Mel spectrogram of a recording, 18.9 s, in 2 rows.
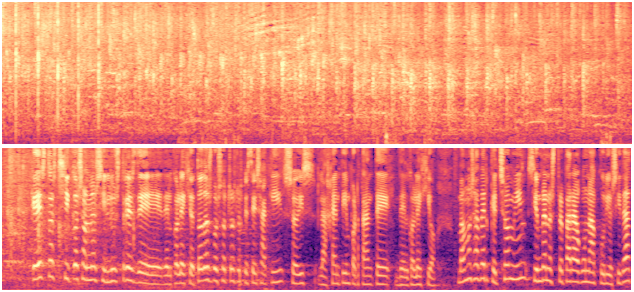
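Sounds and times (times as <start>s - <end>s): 
audience applause for children: 0.0s - 10.8s
faint crowd murmur: 0.0s - 13.5s
speech: 9.9s - 18.8s.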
